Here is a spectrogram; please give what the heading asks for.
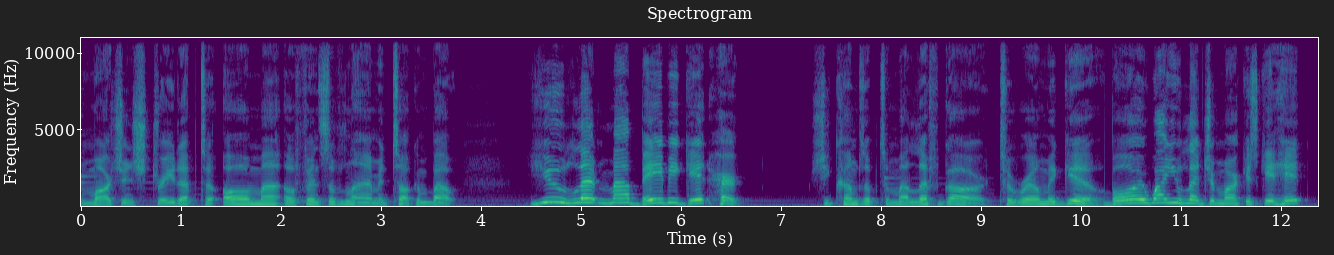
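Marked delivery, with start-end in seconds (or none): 4.5-6.7 high, loud accusation; wailing reproach in grandma's voice; upset grandma. Retold or imitated. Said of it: "She was so upset". 10.2-12.3 high-pitched scolding; raised, reproachful grandma voice; upset grandma. Retold or imitated. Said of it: "She was so upset".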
